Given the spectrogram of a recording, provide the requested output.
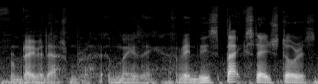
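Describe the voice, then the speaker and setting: A man speaks with a southern English accent. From England. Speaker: travel writer. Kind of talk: interview answer.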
